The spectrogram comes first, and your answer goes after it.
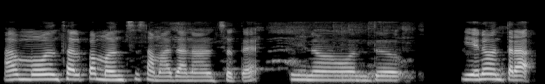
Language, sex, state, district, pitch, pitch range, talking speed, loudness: Kannada, female, Karnataka, Mysore, 210 Hz, 195-230 Hz, 110 wpm, -17 LUFS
